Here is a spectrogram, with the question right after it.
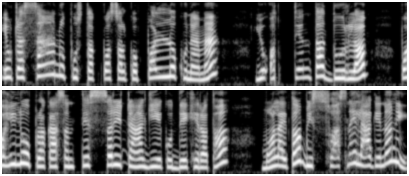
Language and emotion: Nepali, surprised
